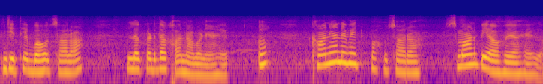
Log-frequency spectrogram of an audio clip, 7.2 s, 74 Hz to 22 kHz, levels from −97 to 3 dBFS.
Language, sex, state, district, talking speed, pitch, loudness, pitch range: Punjabi, female, Punjab, Kapurthala, 140 wpm, 200 Hz, -17 LUFS, 170-250 Hz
